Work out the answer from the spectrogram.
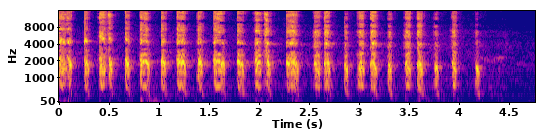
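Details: Chukar partridge, recorded for hunting: a loud, rapid string of raspy chuk notes repeated almost three times a second, slowing and fading in the final second.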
